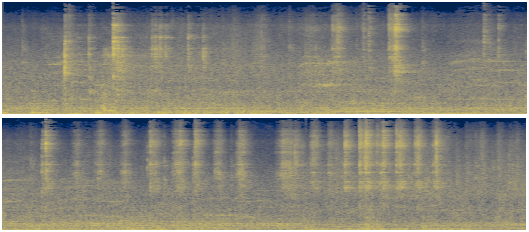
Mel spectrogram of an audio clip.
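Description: Small metal clicks and clinks from a bicycle rear-wheel hub being taken apart by hand, as the axle, nuts and spacers are worked loose and turned. The clicks come singly and scattered, with a quicker run of them about twelve seconds in.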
